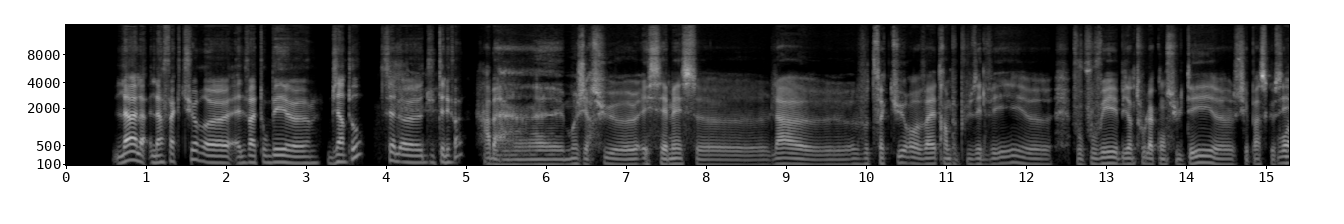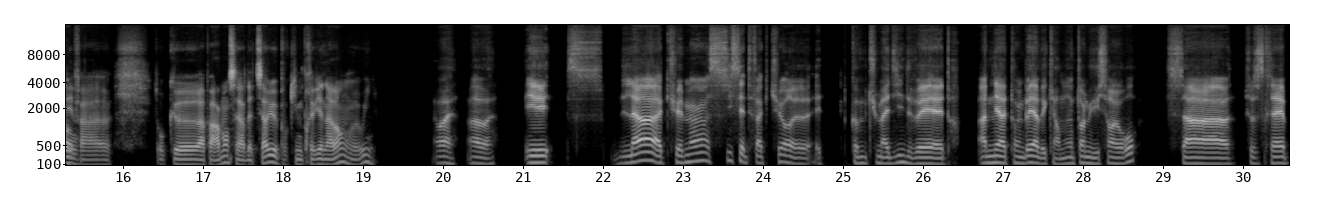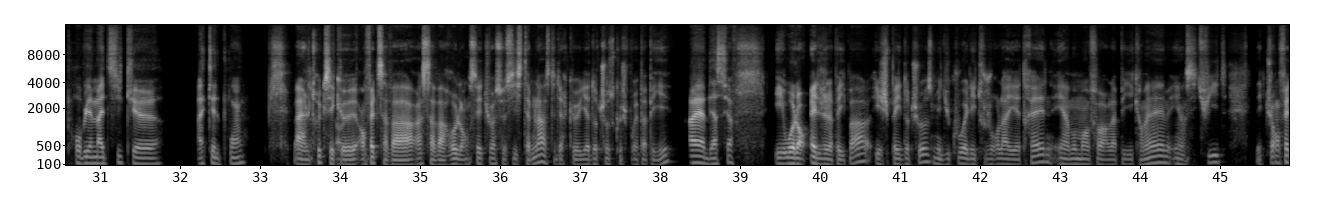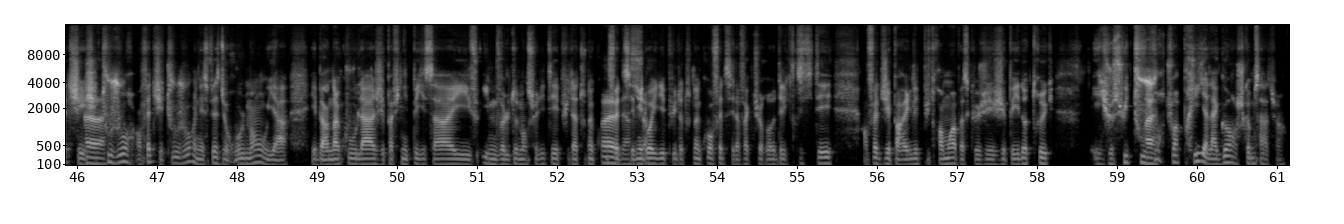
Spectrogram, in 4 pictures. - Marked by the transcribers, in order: none
- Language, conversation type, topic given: French, advice, Comment gérer le stress provoqué par des factures imprévues qui vident votre compte ?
